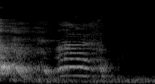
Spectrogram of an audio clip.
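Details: Infant with a one-week cough and fever that did not resolve despite many prescribed medicines: a brief cough followed by a short voiced whimper.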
